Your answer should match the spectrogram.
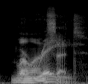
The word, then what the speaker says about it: Lalancette: How do you pronounce the name of your other co-author? Is it Mireille? Mireille Lalancette.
